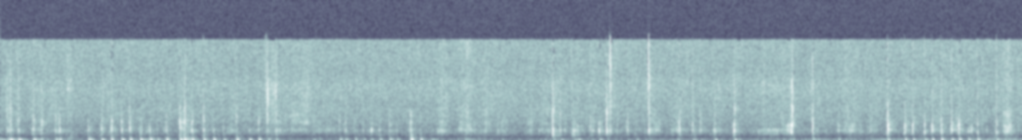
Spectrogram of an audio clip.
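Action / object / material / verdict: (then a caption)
tap / small leather sandal / leather / none. Fingers handle the velcro strap of a small leather baby sandal while nails tap its sole. The result is quick bursts of soft, dull clicks and taps with low thuds and faint bright ticks, separated by quiet pauses.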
